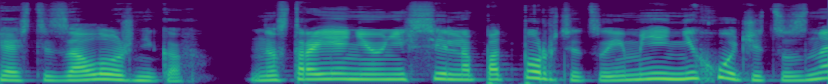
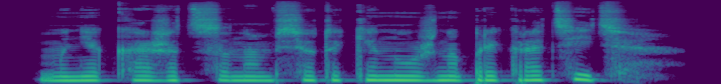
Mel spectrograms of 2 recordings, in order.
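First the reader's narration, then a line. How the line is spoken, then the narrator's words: Whispering. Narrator (Russian): прошептал он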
